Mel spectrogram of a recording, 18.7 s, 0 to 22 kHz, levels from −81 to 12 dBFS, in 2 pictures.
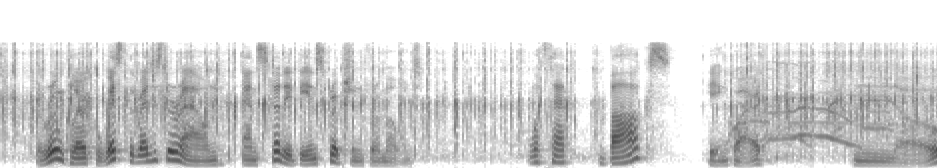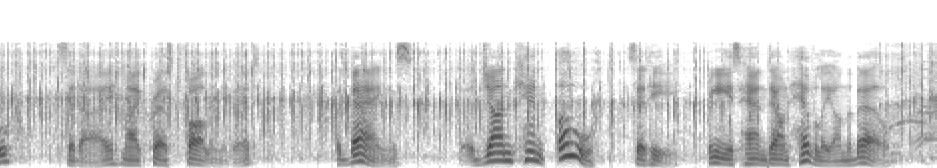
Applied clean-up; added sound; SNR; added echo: none; Applause / Cheering; 10 dB; none.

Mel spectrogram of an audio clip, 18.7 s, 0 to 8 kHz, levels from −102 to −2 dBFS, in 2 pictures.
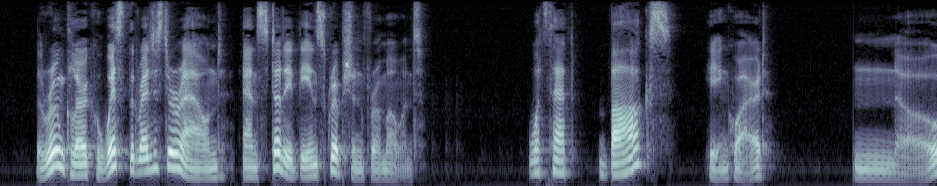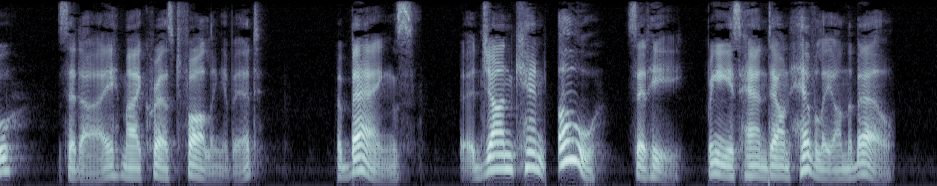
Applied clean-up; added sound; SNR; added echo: none; none; none; none.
